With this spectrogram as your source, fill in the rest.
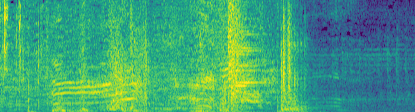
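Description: Heavy blows thud during a scuffle.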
